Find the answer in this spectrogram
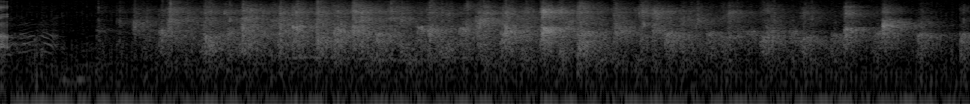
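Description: Faint applause from a few people clapping, a dense irregular patter of hand claps that starts about a second in.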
